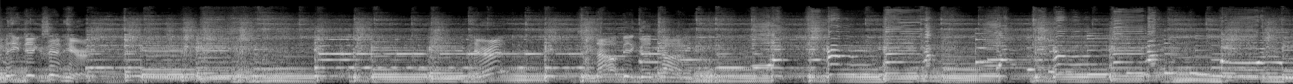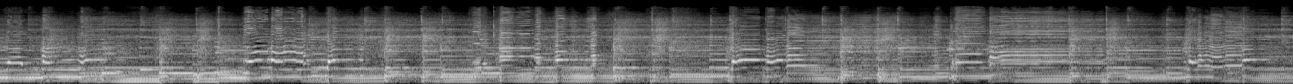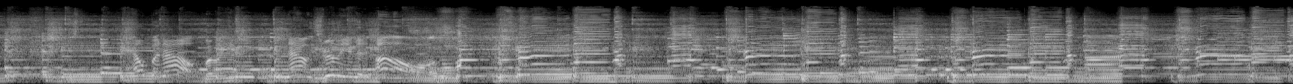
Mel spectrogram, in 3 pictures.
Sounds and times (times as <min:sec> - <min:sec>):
Blues: 0:00.0 - 0:38.7
Harmonica: 0:02.6 - 0:26.8, 0:27.8 - 0:38.7.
